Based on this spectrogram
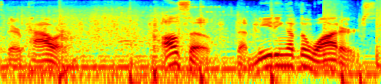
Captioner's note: fish splashing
